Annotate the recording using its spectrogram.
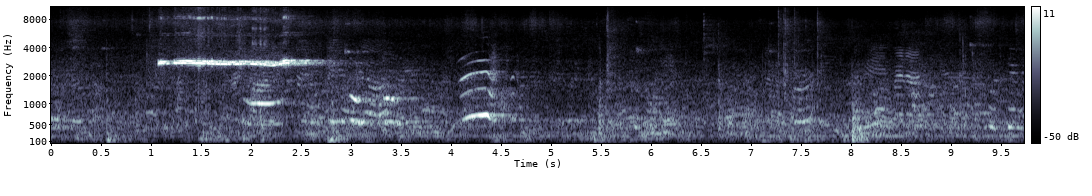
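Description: Young women chatter and shout in a large echoing gym.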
